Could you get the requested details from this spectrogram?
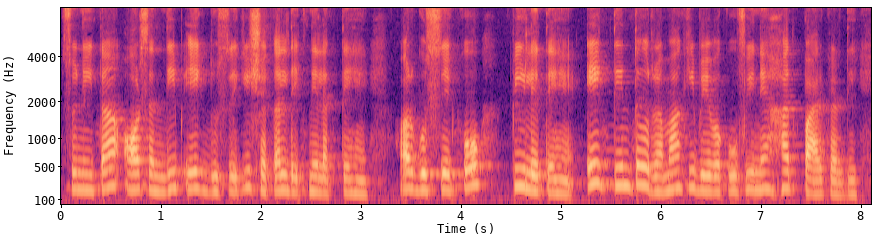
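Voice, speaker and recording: A woman narrating a family moral story in a plain, steady storytelling voice. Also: mid-range voice, normal speed, vocal fry.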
